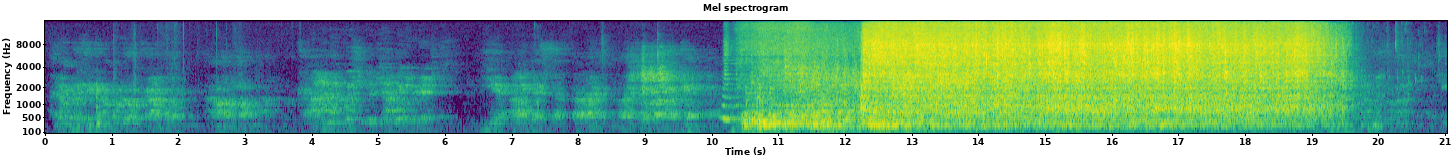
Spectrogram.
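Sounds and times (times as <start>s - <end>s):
toilet flushing: 10.1s - 20.7s.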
